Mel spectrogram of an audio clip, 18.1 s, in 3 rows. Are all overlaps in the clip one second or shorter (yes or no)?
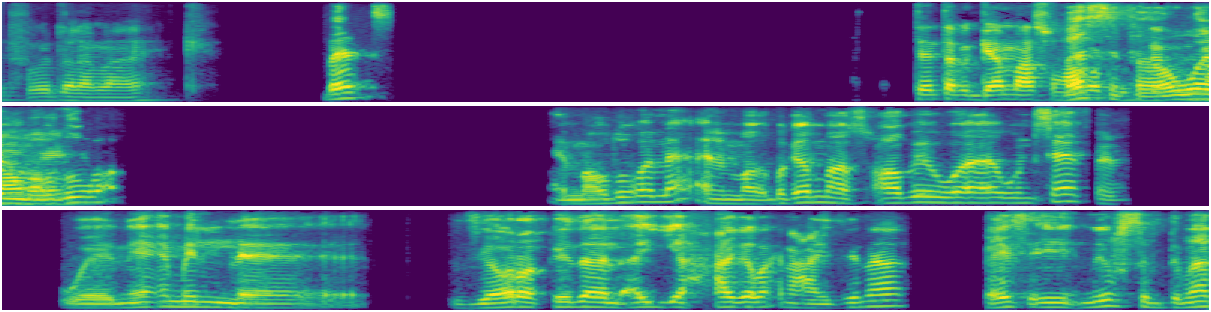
no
